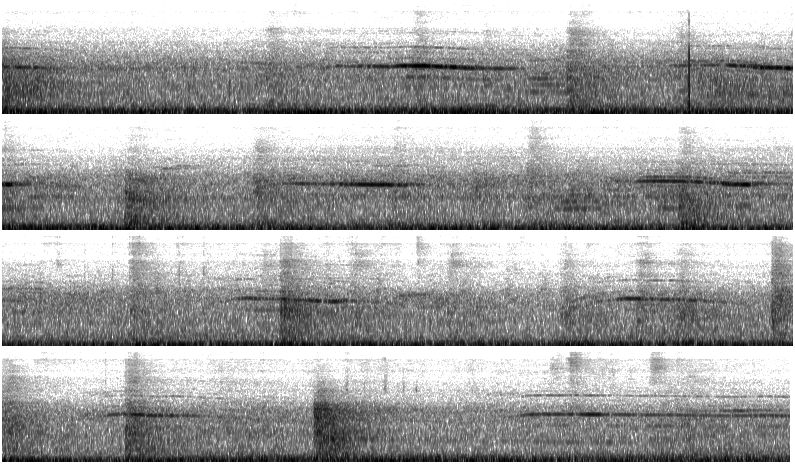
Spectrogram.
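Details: Tiny kitten left alone and scared after its mother leaves, giving thin, high meows, many sliding slightly downward, repeated about every one to two seconds over a steady low rumbling background noise.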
